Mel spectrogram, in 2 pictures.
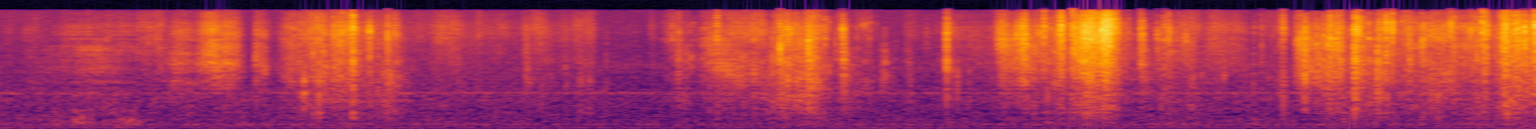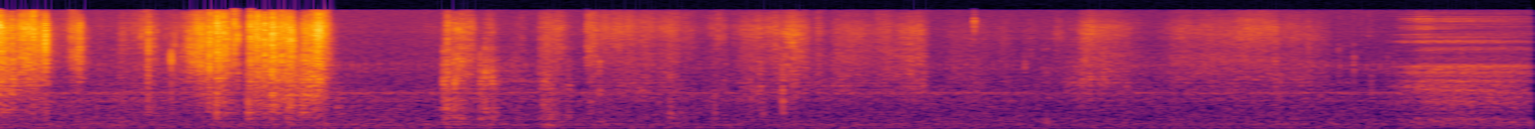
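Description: Thin Bible pages being turned, a series of papery rustles through the first two-thirds, growing fainter near the end.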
